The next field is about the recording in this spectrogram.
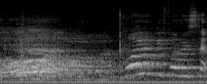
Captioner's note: audience awws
